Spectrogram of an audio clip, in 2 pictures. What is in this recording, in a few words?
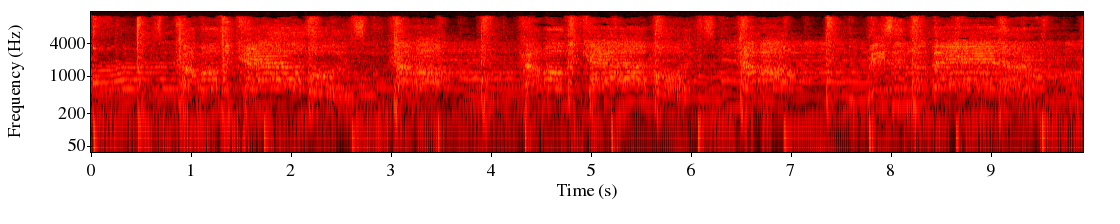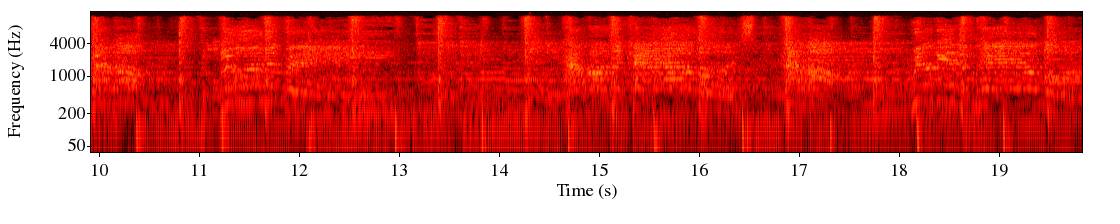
chorus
